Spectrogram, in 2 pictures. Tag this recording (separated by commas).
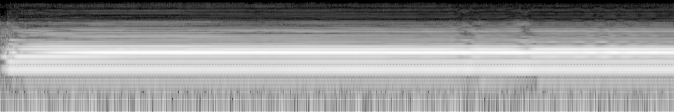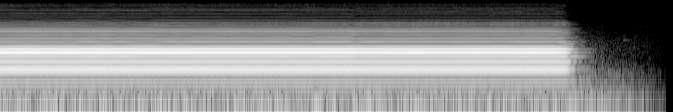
woodwind instrument, Music, Musical instrument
